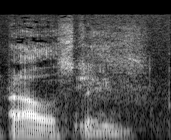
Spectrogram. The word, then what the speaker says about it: Palestine: No, we ran at, I don't want to mess up the pronunciation here. Is it Palestine? – Palestine.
